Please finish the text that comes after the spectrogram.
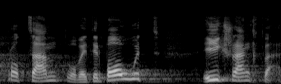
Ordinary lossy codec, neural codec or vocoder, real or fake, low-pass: MP3, 96 kbps; none; real; 9.9 kHz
